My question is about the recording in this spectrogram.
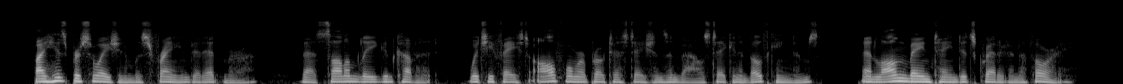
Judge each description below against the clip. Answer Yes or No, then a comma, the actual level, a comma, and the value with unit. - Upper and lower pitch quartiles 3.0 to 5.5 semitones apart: Yes, average, 3.7 semitones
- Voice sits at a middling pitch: No, low, 110 Hz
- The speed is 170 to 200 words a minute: No, average, 160 wpm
